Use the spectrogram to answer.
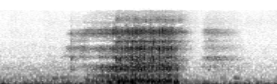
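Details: Snoring during sleep, recorded by the person themself, unaware they snore.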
